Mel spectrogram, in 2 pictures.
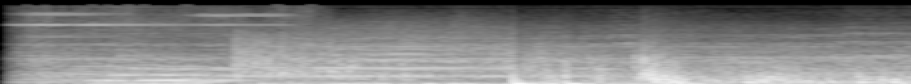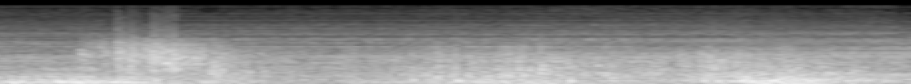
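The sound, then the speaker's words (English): Deep, rumbling thunder from lightning coming down rolls continuously with sharp cracks and booms, loud, layered with a steady stormy hiss and no voices. “Okay, so now they're sitting out in this dark, dusty, lightning is coming down.”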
